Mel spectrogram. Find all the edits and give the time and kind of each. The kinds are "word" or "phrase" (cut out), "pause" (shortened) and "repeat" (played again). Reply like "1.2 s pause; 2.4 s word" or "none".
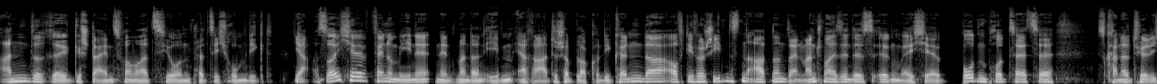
2.9 s pause; 7.9 s phrase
